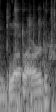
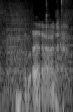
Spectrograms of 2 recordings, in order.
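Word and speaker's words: Bladard: The Bloodard?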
